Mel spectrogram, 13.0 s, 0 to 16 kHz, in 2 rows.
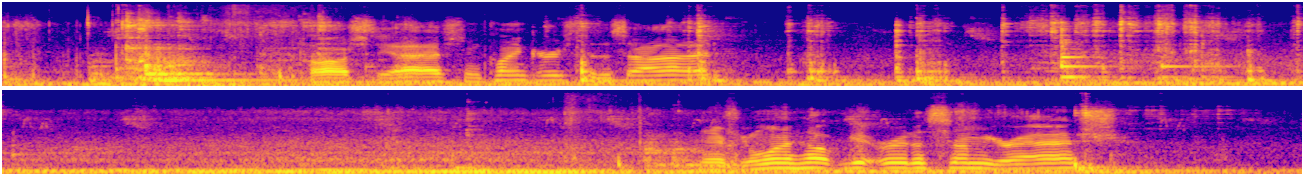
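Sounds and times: ash scraped from metal fire pot: 0:00.0 - 0:01.9
steady low rumble: 0:00.0 - 0:04.5, 0:06.4 - 0:13.0
metallic rings: 0:00.5 - 0:01.8.

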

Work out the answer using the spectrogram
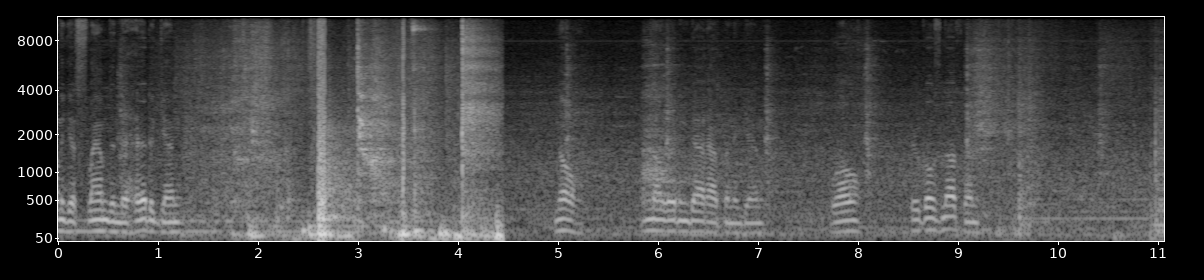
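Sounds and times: loud knocks and thuds: 0:01.8 - 0:04.5.

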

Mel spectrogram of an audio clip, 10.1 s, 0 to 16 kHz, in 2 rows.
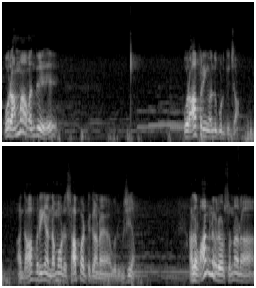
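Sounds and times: soft background music: 0:00.0 - 0:10.0
sharp snap: 0:02.6 - 0:02.8.

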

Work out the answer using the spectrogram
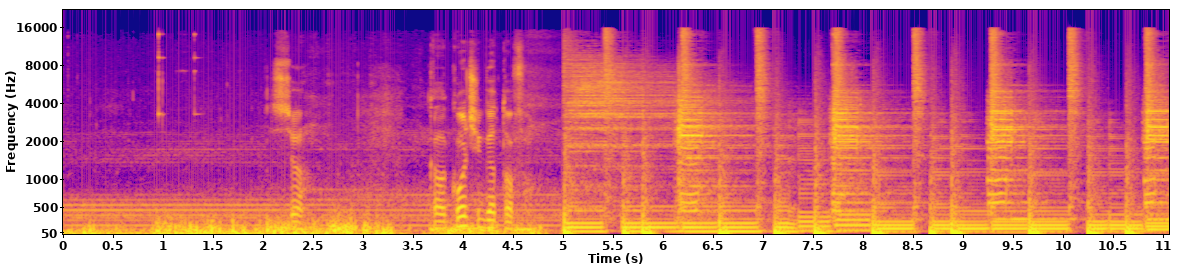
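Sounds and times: wind rumbling on microphone: 0:00.0 - 0:05.2
steady low hum: 0:00.0 - 0:07.6.

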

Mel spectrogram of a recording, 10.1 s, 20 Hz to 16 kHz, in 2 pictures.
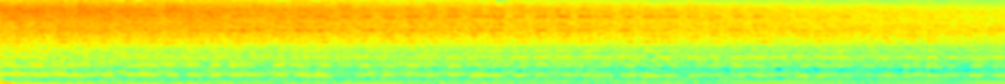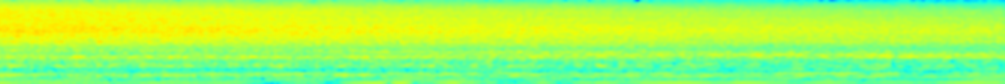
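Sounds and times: low bass note: 0:00.0 - 0:01.4
synth pad chords: 0:00.0 - 0:05.6.

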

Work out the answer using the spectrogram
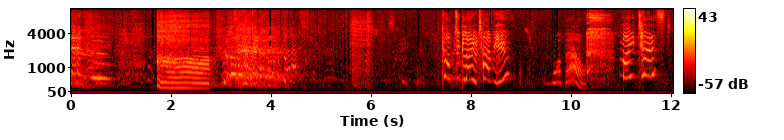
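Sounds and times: jumble of voices: 0:02.9 - 0:07.4.

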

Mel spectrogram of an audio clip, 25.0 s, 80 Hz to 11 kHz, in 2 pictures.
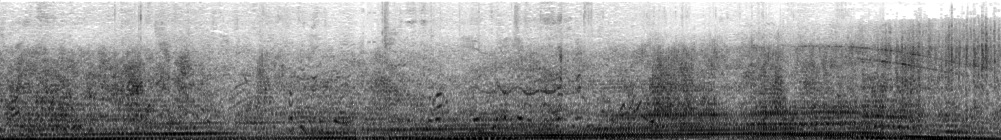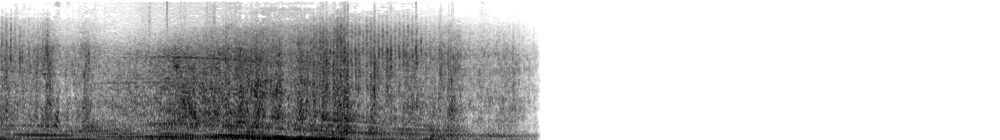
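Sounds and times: propeller airplane flying overhead: 0:00.0 - 0:19.3.

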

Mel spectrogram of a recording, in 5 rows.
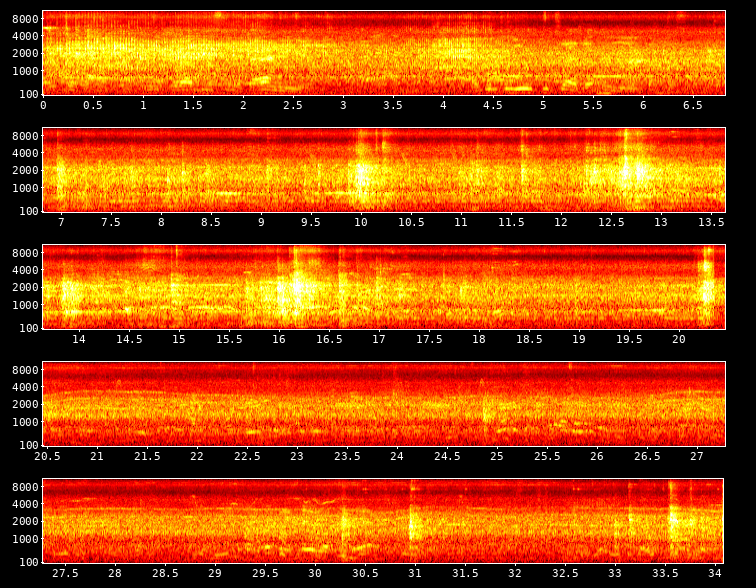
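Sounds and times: crowd murmur: 0:00.0 - 0:34.0
diesel backhoe running: 0:00.0 - 0:34.0.

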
